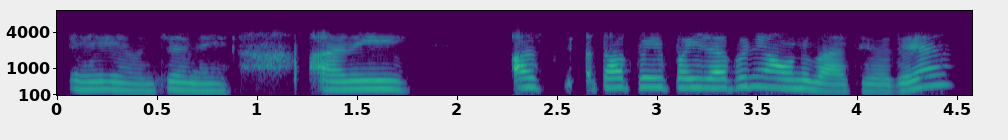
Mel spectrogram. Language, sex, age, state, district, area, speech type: Nepali, female, 30-45, West Bengal, Alipurduar, urban, conversation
